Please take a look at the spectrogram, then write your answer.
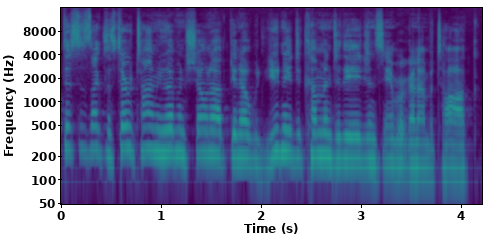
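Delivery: high-pitched scolding, rushing at the end; retold angry scolding. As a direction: scold him like a furious agent. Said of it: "called me up screaming".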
